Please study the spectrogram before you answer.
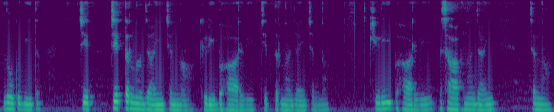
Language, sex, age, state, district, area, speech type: Punjabi, female, 30-45, Punjab, Muktsar, urban, spontaneous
